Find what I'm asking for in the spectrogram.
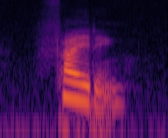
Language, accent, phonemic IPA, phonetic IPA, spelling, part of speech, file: English, General American, /ˈfaɪ.tɪŋ/, [ˈfaɪ.ɾɪŋ], fighting, adjective / verb / noun, En-us-fighting.ogg
- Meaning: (adjective) 1. Engaged in war or other conflict 2. Apt to provoke a fight; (verb) present participle and gerund of fight; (noun) The act or process of contending; violence or conflict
